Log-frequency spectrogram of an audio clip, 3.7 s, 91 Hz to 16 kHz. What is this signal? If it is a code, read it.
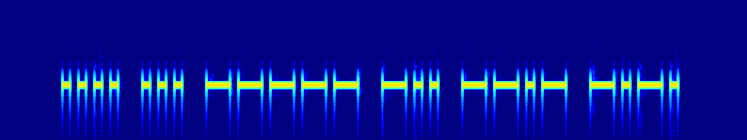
Morse code, heard as a keyed tone, about 30 wpm, 700 Hz. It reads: HS0DQC
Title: DXCC-100 Call Signs - 6 Characters - Repeated 2x - 30wpm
